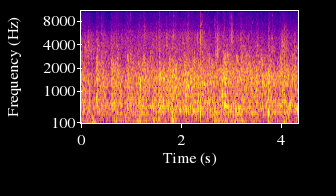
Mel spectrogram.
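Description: A crowd applauds steadily, with dense, crackling clapping that holds at an even, fairly loud level throughout, with no voices standing out above it.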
